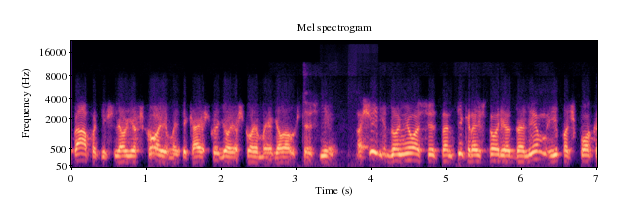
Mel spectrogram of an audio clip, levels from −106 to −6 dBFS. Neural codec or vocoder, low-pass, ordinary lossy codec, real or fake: autoencoder, 48 kHz, 32 numbers a frame, DAC-VAE, trained on Japanese speech; 19.8 kHz; Opus, 32 kbps; fake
